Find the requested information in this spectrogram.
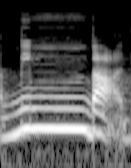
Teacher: ساکن یا نون تنوین کے بعد حرف با آ جائے تو نون کی آواز کو میم کی آواز کے ساتھ بدل کر پڑھتے ہیں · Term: قلب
